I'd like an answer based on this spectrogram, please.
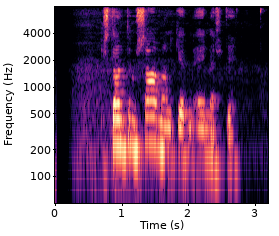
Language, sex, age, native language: Icelandic, female, 70-79, Icelandic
